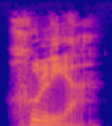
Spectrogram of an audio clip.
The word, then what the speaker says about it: Julia: another big difference is the letter J which in Spanish is always pronounced as H like the letter H in English so the name Julia in Spanish is pronounced as Julia meanwhile as you'll see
